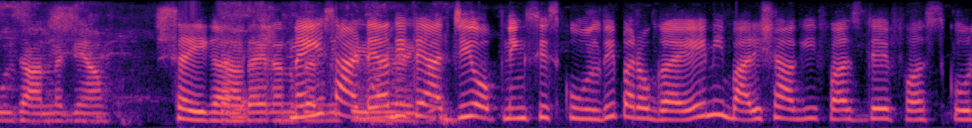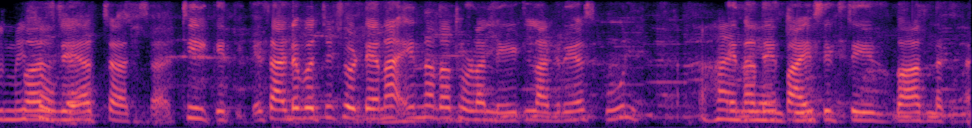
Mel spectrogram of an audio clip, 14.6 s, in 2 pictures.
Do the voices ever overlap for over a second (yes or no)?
yes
